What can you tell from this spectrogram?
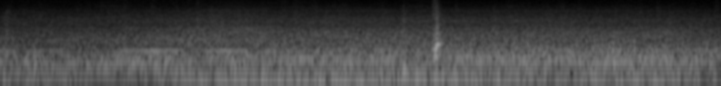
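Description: Steady rumble and hum inside a railroad passenger car, swelling while passing through the vestibule between cars, with one sharp clank about five and a half seconds in.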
